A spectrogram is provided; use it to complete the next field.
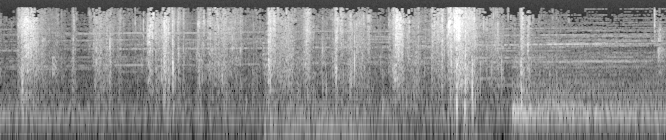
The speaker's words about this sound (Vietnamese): nghe có tiếng sột soạt như là tiếng chân người dẫm trong bụi lá vậy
